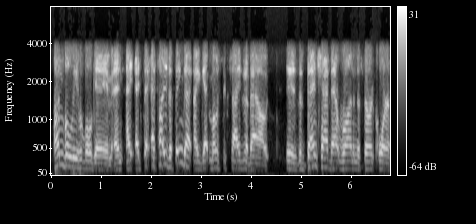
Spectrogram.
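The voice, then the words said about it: Hoarse, nearly lost voice. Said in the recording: “My voice is totally gone. That was the loudest.”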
